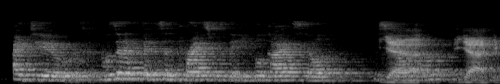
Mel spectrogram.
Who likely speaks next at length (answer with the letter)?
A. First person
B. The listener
B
